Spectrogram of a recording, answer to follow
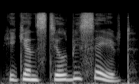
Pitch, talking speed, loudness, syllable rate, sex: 215 Hz, 215 wpm, -16 LUFS, 4.8 syllables/s, female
